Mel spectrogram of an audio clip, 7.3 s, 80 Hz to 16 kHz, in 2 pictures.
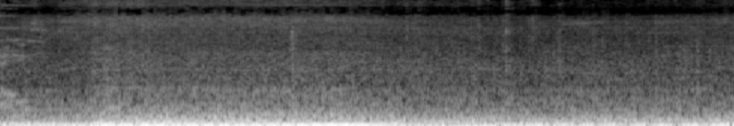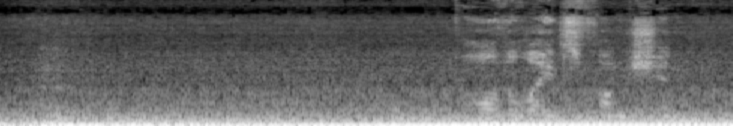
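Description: A restored 1970 Chevrolet Chevelle drives down the road, its engine a steady low rumble that dips briefly and then swells again, with someone talking over it throughout.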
